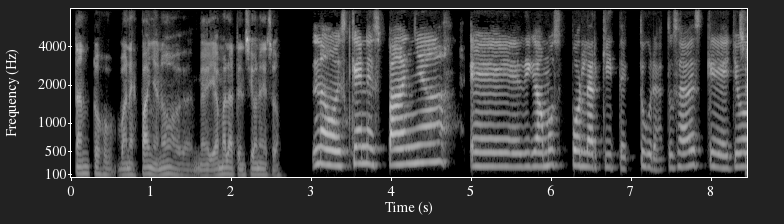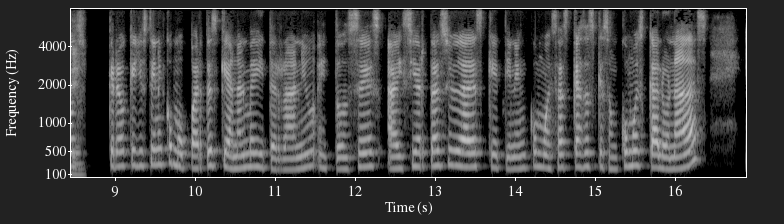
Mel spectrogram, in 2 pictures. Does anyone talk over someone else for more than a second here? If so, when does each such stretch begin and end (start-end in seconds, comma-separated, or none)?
none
